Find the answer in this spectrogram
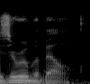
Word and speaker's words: Zerubbabel: ruby belt because like I said mmm they spell it different here sir uber Bell it's actually zerubbabel zerubbabel Bell is actually zero bevelle the latin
